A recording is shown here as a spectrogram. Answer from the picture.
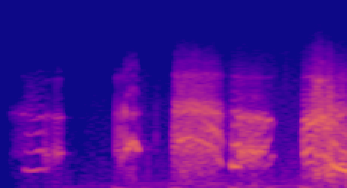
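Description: A woman crying out in four short, broken wailing sobs, each sliding down in pitch, growing louder one after another.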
